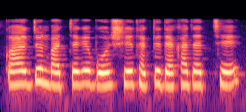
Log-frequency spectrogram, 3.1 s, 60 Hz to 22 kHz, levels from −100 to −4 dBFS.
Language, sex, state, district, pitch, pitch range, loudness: Bengali, female, West Bengal, Alipurduar, 255 Hz, 245-265 Hz, -12 LUFS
